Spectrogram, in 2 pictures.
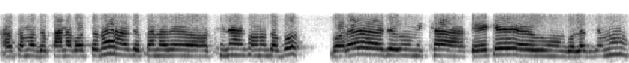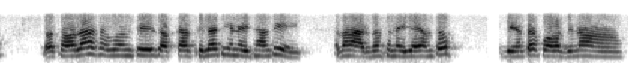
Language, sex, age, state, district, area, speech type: Odia, female, 45-60, Odisha, Angul, rural, conversation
